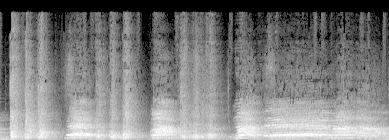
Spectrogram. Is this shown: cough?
no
